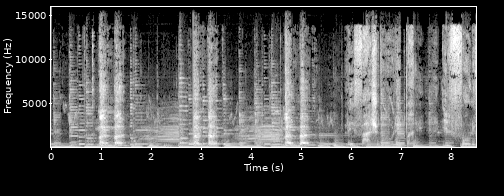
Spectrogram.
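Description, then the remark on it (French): Several drawn-out cow moos with sliding pitch ring out loudly over a steady, thumping musical backing, one after another with short gaps between them. “Me font les vaches font me.”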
